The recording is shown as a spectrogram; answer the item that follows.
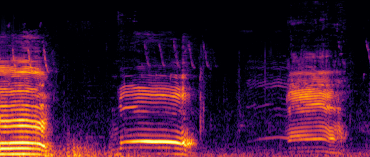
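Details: A group of tame female cows grazing on grass give three long, rich moos, each a drawn-out harmonic bellow lasting about a second.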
